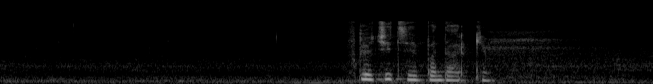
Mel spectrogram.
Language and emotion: Russian, neutral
